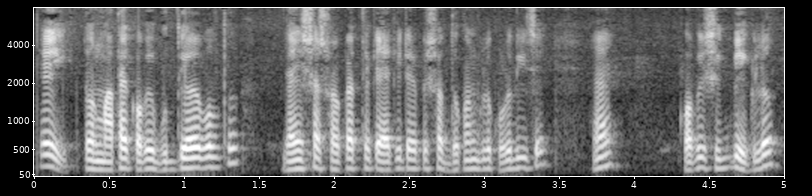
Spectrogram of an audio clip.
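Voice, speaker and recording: Bossy cartoon boy, very fast, lowish voice, dismissive. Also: fairly even intonation, mellow. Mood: scornful. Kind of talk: cartoon comedy voice acting.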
